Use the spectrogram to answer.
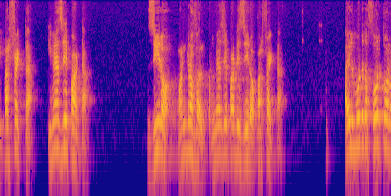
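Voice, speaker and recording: A man's voice: high voice, darkish tone, low-quality recording. A man, teaching maths in a live online class. He repeats himself, checks on his students often and praises their answers.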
